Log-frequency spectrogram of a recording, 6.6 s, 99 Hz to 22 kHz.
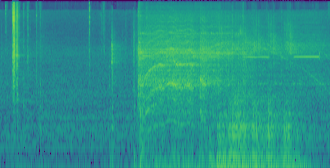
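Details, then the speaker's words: Rebuilt 20B three-rotor Mazda RX-7 engine struggling to idle, run without a fuel filter for months; fires after a pause, surges unevenly with lumpy low pulses then sags, running super lean: rough idle, fuel system being tested. "oops she's running like super lean some seven eight or you didn't wait higher"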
